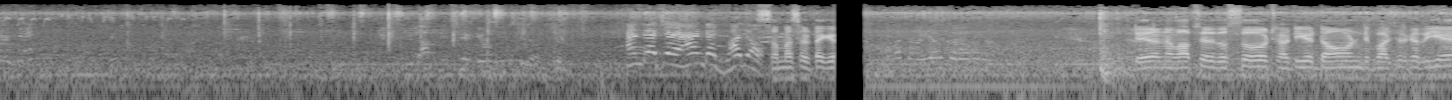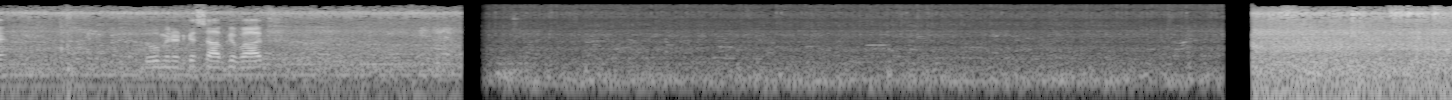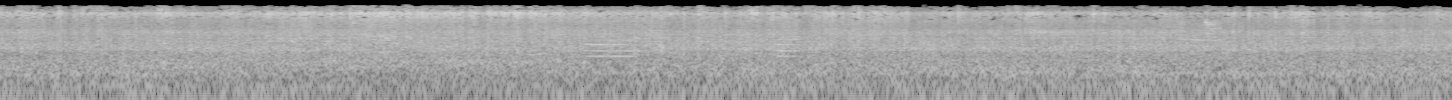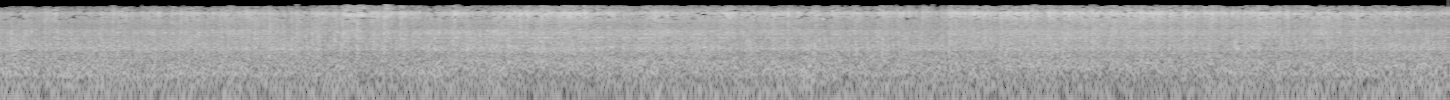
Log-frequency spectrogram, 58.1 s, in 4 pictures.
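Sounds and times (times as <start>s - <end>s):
train running at speed: 0.0s - 58.0s
faint train horn toot: 34.5s - 37.4s.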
